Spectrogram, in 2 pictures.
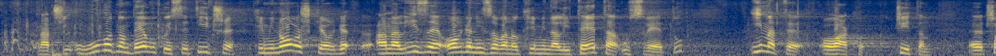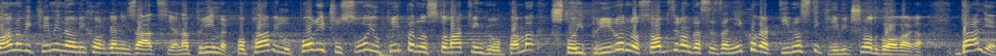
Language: Serbian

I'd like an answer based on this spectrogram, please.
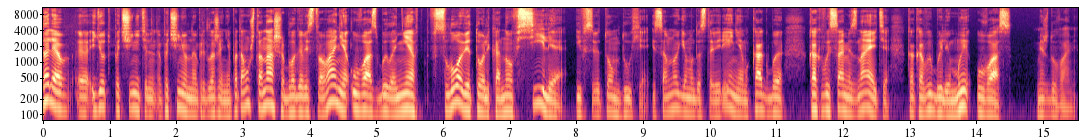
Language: Russian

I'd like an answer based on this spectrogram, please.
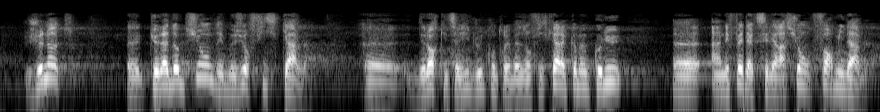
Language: French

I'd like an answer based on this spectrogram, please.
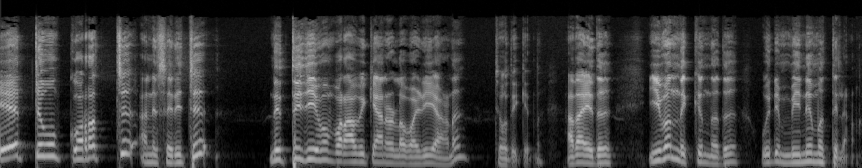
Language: Malayalam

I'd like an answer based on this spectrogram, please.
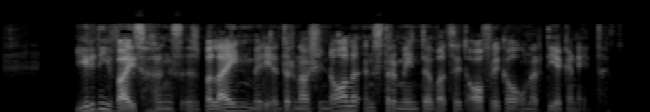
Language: Afrikaans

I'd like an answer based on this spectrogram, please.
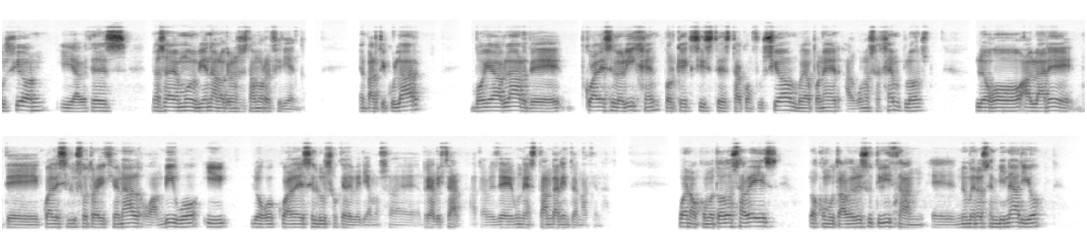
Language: Spanish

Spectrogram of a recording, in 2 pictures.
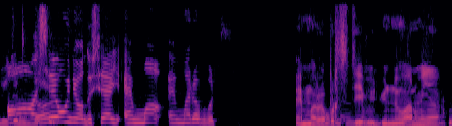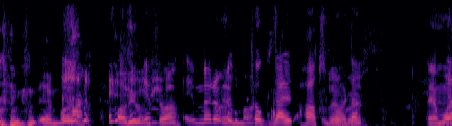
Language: Turkish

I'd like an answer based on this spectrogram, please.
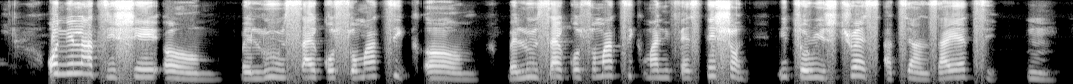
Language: Yoruba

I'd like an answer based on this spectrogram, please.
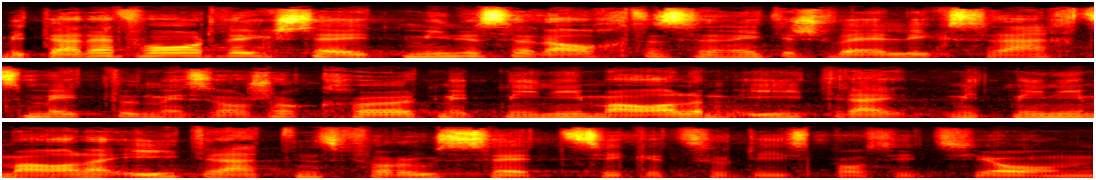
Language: Swiss German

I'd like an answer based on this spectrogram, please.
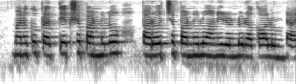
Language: Telugu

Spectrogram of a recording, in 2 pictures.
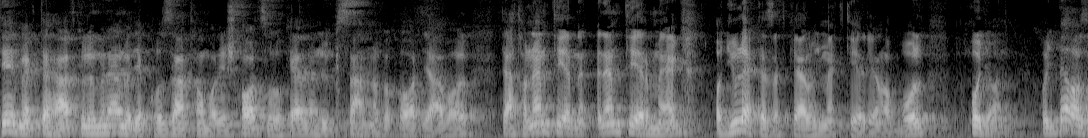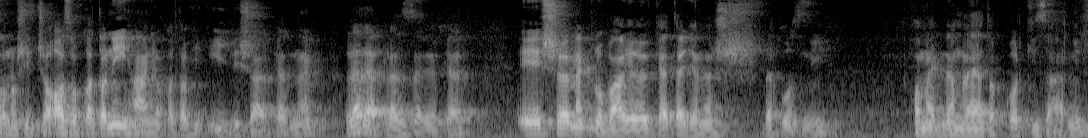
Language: Hungarian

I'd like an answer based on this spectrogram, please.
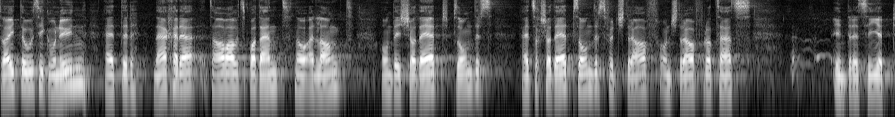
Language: Swiss German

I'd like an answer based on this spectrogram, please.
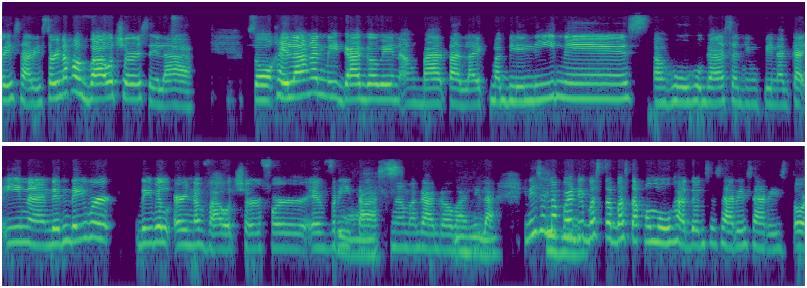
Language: Filipino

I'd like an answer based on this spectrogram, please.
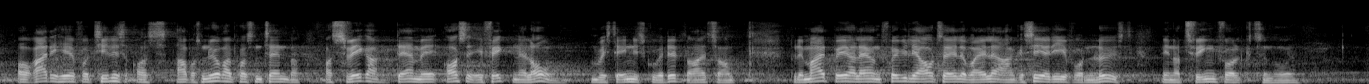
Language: Danish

